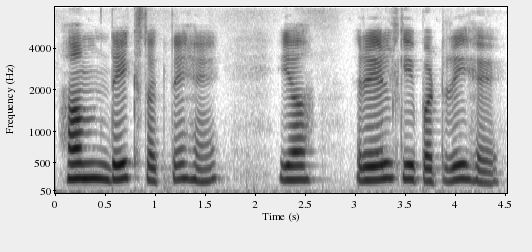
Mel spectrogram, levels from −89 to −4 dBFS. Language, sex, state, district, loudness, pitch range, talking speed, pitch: Hindi, female, West Bengal, Alipurduar, -19 LUFS, 210-235 Hz, 120 wpm, 225 Hz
